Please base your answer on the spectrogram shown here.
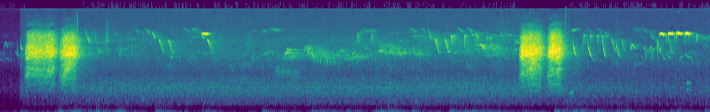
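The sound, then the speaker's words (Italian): A Eurasian jay gives harsh, rasping screeches in two pairs: a double call at the start and another near the end. Faint chirps from other birds fill the quiet stretch between them, with no voices. “Sentiamo anche un altro, c'è la ghiandaia pure, sentiamo.”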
